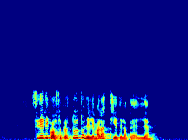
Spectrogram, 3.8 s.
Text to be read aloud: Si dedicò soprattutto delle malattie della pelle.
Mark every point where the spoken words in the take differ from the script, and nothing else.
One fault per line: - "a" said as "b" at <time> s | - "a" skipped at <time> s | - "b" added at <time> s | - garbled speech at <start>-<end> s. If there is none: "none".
none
